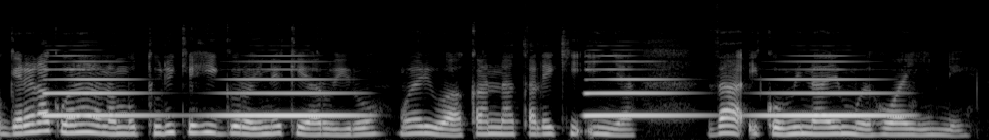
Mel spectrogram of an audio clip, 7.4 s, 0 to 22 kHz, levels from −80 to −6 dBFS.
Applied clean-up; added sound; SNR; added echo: none; Wind instrument, woodwind instrument; -3 dB; none.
